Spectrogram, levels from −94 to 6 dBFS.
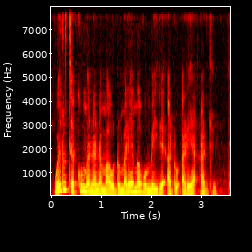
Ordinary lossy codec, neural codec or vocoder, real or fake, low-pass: none; codec, 16 kHz, 4.8 kbps, FACodec; fake; none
